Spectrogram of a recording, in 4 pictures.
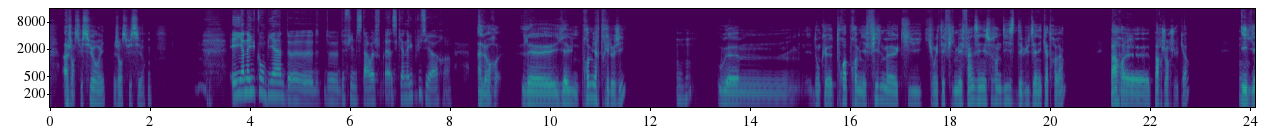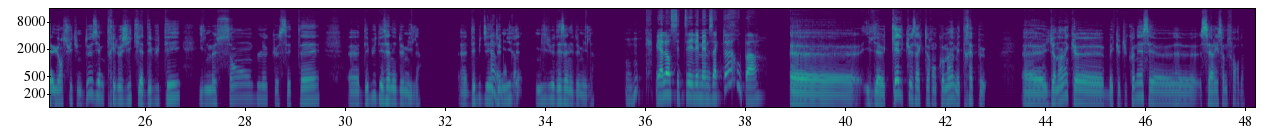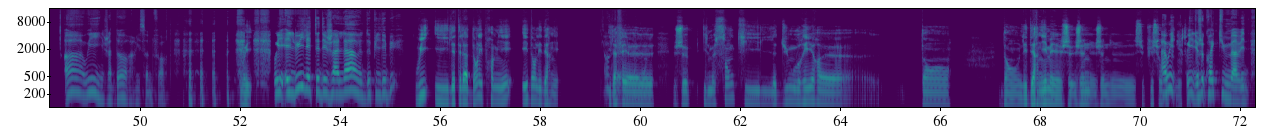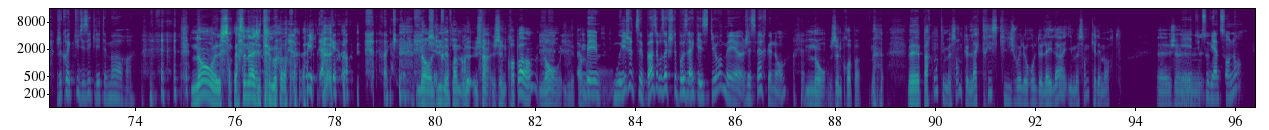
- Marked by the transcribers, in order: other background noise; laugh; chuckle; drawn out: "hem"; drawn out: "Heu"; stressed: "quelques"; laugh; drawn out: "heu"; laughing while speaking: "était mort"; laugh; laughing while speaking: "Oui, d'accord. OK, je comprends. Oui"; chuckle
- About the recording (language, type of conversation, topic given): French, podcast, Quels films te reviennent en tête quand tu repenses à ton adolescence ?
- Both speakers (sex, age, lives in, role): female, 60-64, France, host; male, 35-39, France, guest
